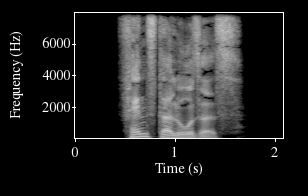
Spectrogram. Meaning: strong/mixed nominative/accusative neuter singular of fensterlos
- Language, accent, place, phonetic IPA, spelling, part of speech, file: German, Germany, Berlin, [ˈfɛnstɐloːzəs], fensterloses, adjective, De-fensterloses.ogg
